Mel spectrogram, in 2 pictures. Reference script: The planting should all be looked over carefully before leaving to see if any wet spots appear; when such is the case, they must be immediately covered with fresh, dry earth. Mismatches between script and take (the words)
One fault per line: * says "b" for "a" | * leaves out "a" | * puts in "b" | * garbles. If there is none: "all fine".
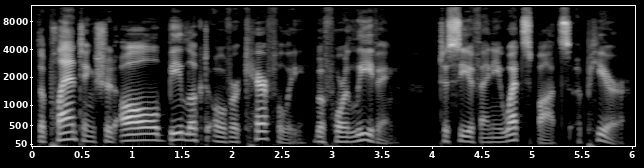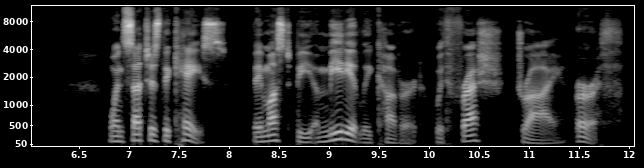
all fine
